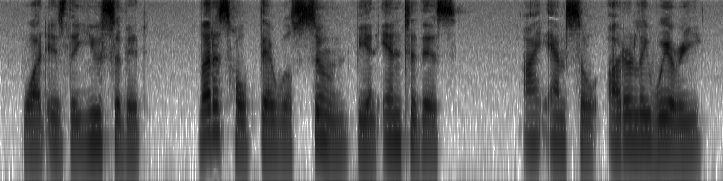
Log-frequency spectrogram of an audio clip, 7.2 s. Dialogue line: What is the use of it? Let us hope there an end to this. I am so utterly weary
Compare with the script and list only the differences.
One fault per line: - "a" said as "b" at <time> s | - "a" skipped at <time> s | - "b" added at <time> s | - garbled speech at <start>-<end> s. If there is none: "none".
- "will soon be" added at 2.7 s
